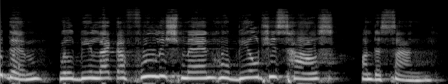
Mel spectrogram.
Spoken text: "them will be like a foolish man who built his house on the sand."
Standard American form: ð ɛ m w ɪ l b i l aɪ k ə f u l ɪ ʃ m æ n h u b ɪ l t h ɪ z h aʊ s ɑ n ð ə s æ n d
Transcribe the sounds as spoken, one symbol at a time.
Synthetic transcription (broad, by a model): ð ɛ m w ɪ l b i l aɪ k ə f u l ɪ ʃ m æ n h u b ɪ l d h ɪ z h aʊ s ɑ n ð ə s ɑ n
